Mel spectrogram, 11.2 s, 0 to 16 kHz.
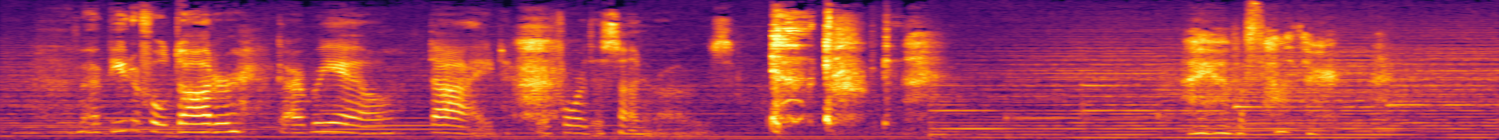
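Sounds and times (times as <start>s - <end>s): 
low tonal hum: 0.0s - 11.2s
speech: 0.6s - 7.2s, 9.0s - 10.2s
woman coughing in a dramatic scene: 5.8s - 7.0s.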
